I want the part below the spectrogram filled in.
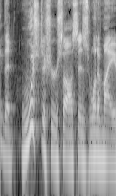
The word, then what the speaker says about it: Worcestershire: 1 tablespoon of molasses, 2 tablespoons of Worcestershire sauce. I always say that wrong. – Worcestershire sauce.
